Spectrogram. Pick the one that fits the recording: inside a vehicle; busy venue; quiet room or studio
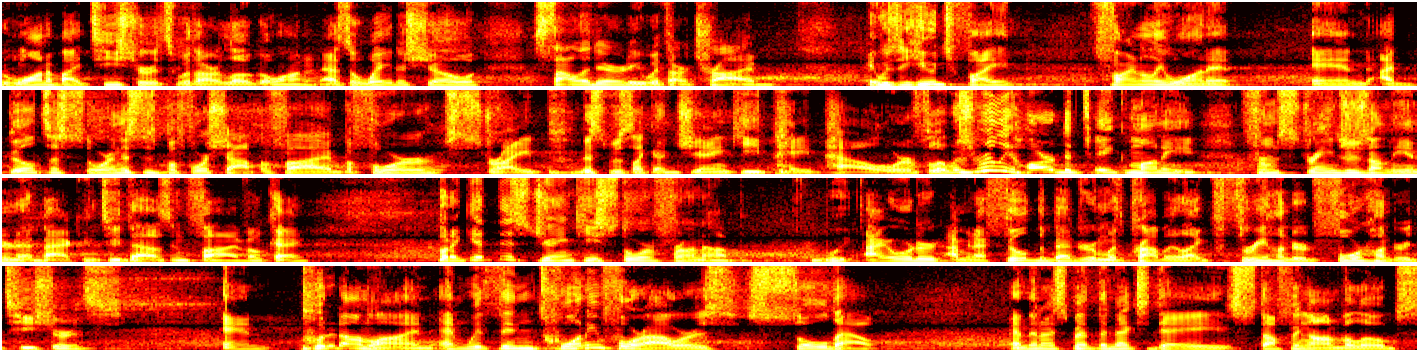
busy venue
